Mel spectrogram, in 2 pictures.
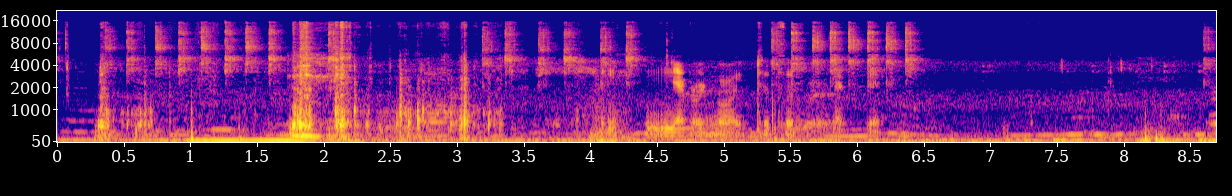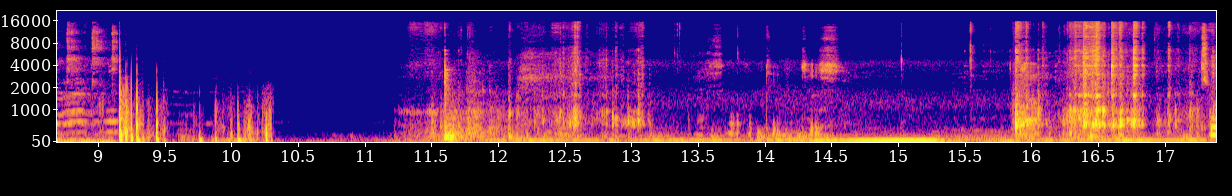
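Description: Small plastic toys click and rattle as a hand handles them.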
